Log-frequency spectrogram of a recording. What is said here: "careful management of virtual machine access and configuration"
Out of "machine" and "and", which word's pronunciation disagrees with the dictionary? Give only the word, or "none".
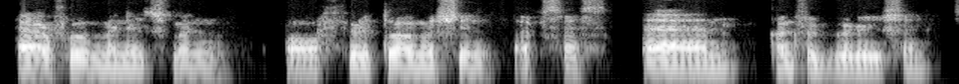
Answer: none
